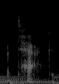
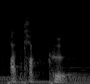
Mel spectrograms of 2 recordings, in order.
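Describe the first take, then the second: First: The word ends crisply on a k sound. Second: The word ends with an added u vowel. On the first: The speaker calls it right. "You want the k" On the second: The speaker calls it wrong. "You don't want the ku sound"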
